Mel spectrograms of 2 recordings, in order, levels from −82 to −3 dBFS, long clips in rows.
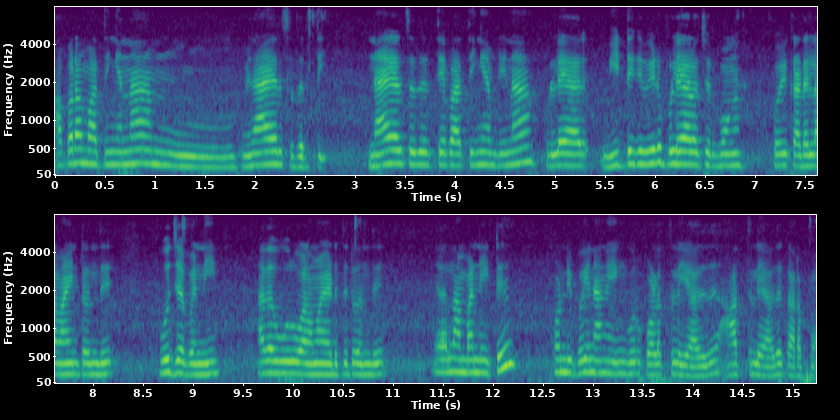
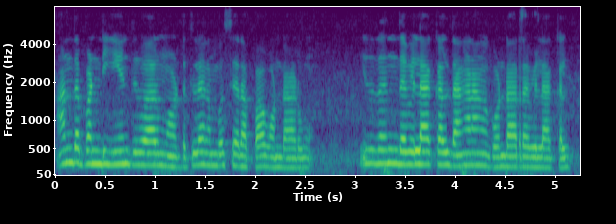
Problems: constant background noise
